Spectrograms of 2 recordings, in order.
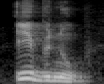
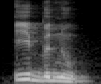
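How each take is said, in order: Both takes have the same delivery.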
